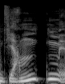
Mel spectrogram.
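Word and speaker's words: Jamben: Also bei der korrekten Aussprache von Jampen ist es wichtig, die Betonung auf die zweite Silbe zu legen.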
